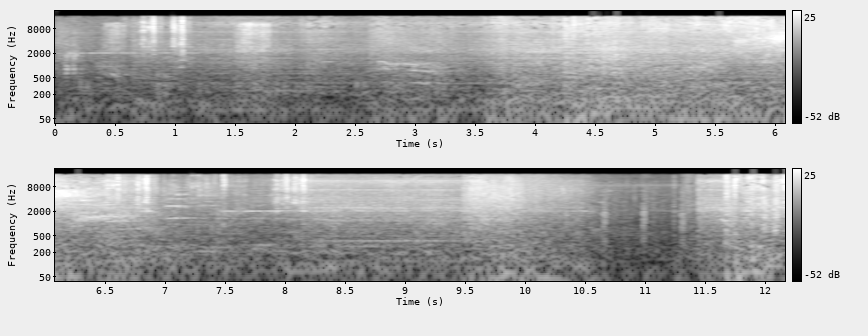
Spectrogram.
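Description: Gunshots fire rapidly in a game.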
